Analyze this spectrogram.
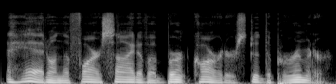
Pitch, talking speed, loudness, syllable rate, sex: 100 Hz, 215 wpm, -16 LUFS, 5.6 syllables/s, male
